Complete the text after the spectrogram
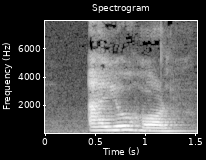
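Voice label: woman, Santali, female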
